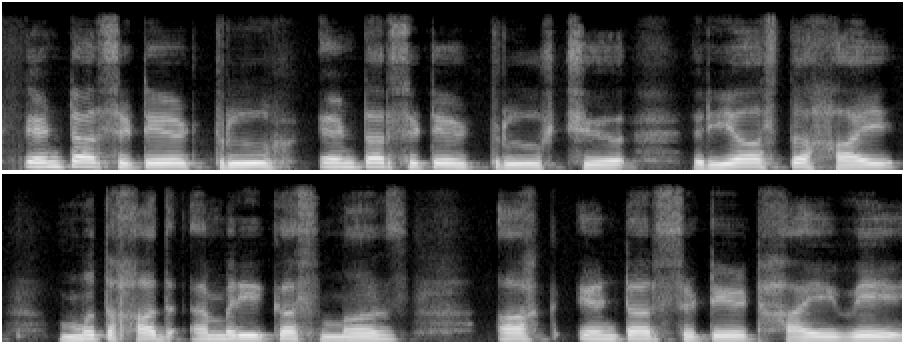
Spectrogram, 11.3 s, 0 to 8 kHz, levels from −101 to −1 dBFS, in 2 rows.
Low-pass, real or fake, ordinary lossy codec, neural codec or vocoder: 7.2 kHz; fake; none; autoencoder, 48 kHz, 32 numbers a frame, DAC-VAE, trained on Japanese speech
